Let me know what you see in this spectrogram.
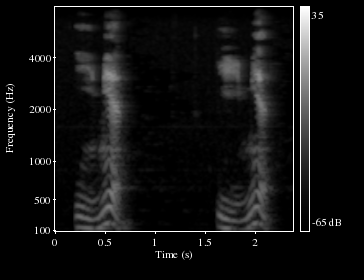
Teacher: And it's only on that character E, that number 1. But if it's followed by a fourth tone, it takes on a second tone sound. So, say something's done at the same time.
